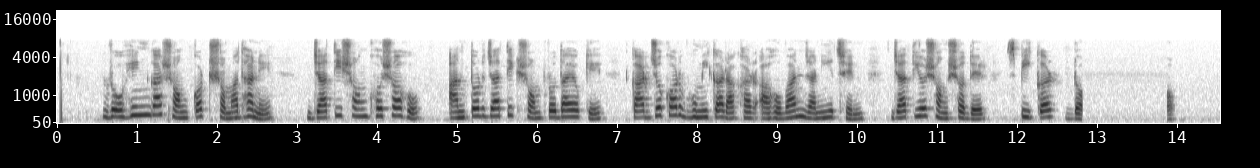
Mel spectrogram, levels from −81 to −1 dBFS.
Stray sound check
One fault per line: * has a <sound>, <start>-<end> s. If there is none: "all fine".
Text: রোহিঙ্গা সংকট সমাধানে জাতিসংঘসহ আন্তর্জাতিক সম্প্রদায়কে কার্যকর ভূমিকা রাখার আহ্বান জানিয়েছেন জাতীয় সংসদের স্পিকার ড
all fine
